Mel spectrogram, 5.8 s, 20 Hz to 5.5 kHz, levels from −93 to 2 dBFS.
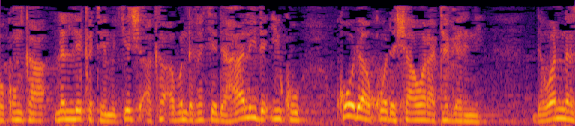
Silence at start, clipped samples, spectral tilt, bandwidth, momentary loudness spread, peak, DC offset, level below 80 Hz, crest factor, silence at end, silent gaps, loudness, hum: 0 s; under 0.1%; -9 dB/octave; 5 kHz; 9 LU; -4 dBFS; under 0.1%; -46 dBFS; 14 dB; 0 s; none; -19 LUFS; none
